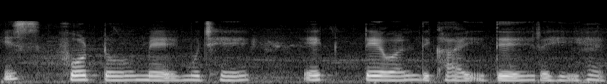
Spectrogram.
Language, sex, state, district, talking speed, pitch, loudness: Hindi, female, Himachal Pradesh, Shimla, 100 wpm, 185 Hz, -17 LUFS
